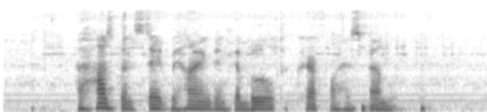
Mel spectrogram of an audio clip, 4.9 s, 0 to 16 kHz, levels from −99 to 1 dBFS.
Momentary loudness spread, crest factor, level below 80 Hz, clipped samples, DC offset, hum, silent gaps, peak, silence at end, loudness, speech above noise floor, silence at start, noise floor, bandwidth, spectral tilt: 16 LU; 22 dB; -64 dBFS; under 0.1%; under 0.1%; none; none; -20 dBFS; 0.6 s; -41 LUFS; 31 dB; 0.3 s; -72 dBFS; 11.5 kHz; -7 dB/octave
